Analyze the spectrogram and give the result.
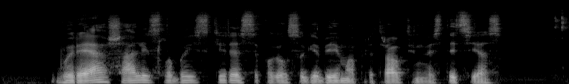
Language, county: Lithuanian, Marijampolė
